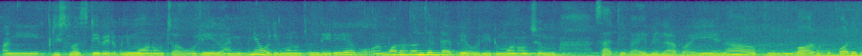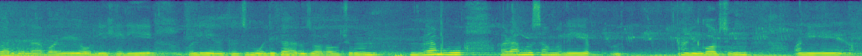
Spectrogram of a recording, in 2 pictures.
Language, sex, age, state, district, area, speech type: Nepali, female, 18-30, West Bengal, Jalpaiguri, rural, spontaneous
